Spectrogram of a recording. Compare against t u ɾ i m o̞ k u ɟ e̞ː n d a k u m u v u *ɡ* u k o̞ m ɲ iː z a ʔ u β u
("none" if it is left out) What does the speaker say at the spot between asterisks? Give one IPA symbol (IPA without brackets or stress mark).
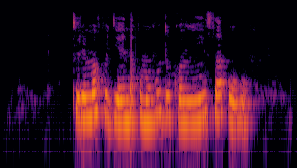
d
